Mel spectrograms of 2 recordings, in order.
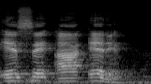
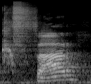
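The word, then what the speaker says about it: שַׂר: se escribe primero con con t sar t s a r Qué significa a veces se pronuncia sar sar con t con k con s con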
